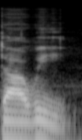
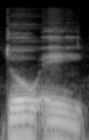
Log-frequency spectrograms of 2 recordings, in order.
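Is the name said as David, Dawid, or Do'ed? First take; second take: Dawid; Do'ed. First: The name is said as Dawid. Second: The name is said as Do'ed. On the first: The speaker calls it wrong. "It is not Dawid" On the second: The speaker calls it right. "His name is pronounced Do'ed"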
